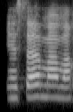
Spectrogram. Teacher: selanjutnya Ustadzah yang kedua itu dia dua huruf hijaiyah sma-ma kerasnya tempat keluarnya sama yaitu dengan cara kedua bibirnya dirapatkan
